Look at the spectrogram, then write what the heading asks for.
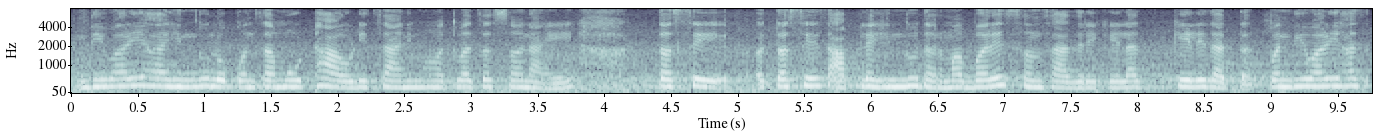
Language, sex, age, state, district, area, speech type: Marathi, female, 18-30, Maharashtra, Sindhudurg, rural, spontaneous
